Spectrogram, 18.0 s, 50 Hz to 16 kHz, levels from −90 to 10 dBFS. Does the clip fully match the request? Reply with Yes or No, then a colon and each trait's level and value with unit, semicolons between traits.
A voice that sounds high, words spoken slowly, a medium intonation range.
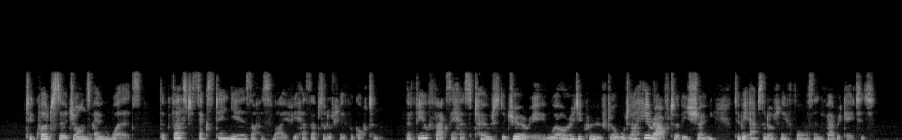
Yes: high, 225 Hz; slow, 130 wpm; average, 3.4 semitones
